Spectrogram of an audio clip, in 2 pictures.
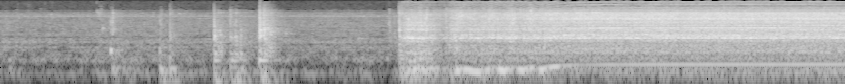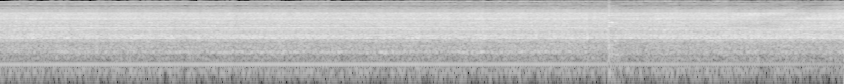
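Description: A few knocks as the blender jar and lid are handled. About four seconds in, the countertop electric blender's motor starts, spins up over a second and a half and runs steadily, blending a jar of broccoli soup.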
